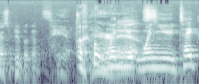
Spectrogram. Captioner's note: laugh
